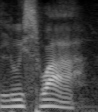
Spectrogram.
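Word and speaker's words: Louisoix: Louis wha foretold and for those wanting the reason why I know how to pronounce that particular name is because it comes up a lot and thankfully is voice voice acted at certain parts so I know it's Lewis wha he is wealth a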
